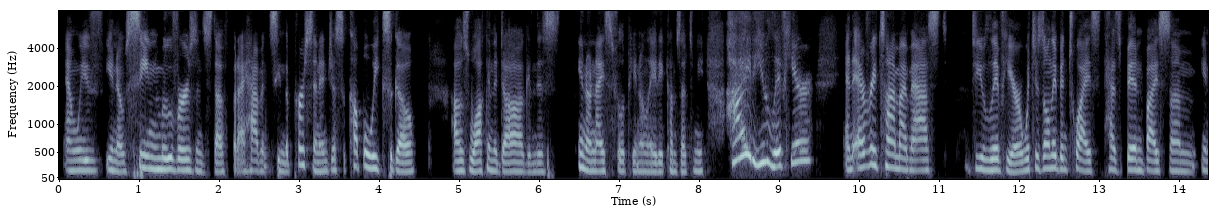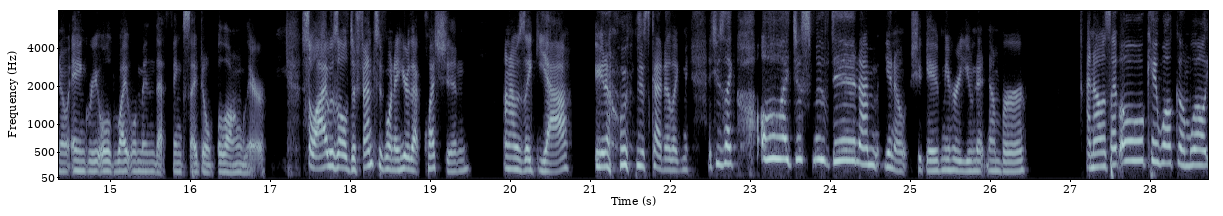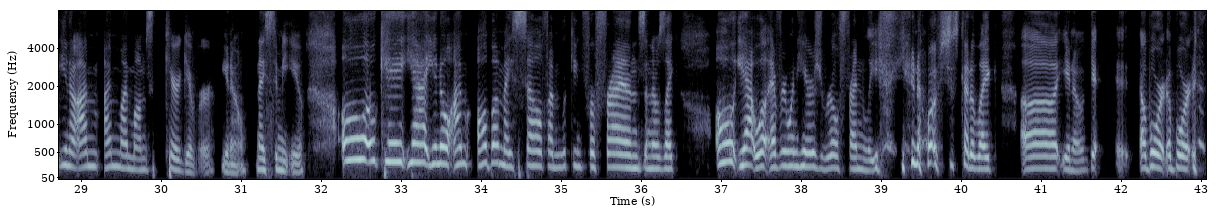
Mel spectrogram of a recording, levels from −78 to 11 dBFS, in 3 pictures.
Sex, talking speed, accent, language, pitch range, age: female, 240 wpm, American, English, 170-250 Hz, 30-49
